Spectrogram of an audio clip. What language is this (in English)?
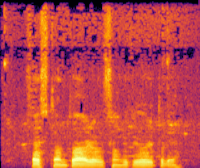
Bangla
